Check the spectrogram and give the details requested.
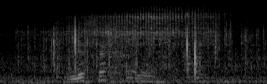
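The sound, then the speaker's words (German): A bicycle rolls past amid steady outdoor background noise, with a couple of sharp rattling clicks from the bike and faint, indistinct voices. “Jetzt warte ich auf das Opfer mit Velo, mit Hund.”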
